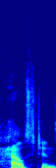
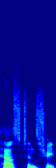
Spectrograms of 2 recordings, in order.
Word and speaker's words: Houston Street: Yeah, the classic one in New York City is Houston Street, and as a Texan, you probably appreciate that.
